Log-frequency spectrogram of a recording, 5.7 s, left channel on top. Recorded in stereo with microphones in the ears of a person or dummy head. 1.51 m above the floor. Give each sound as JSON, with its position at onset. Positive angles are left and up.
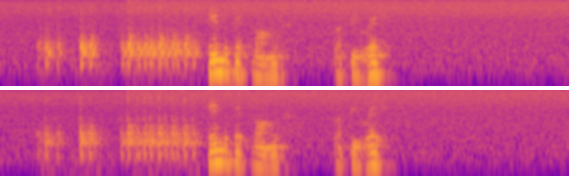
{"t": 0.4, "sound": "tapping", "side_deg": -55, "distance_m": 8.0}
{"t": 2.1, "sound": "a man speaking", "side_deg": -10, "distance_m": 1.6}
